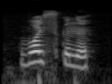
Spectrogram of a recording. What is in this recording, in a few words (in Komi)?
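"вольскыны", Komi, female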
